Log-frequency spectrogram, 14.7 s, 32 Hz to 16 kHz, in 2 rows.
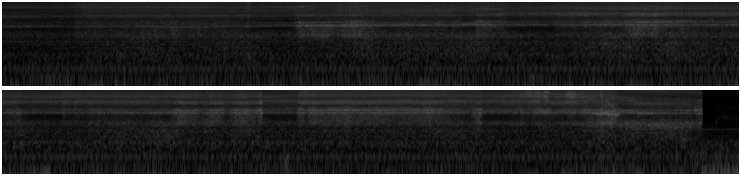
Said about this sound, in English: And so after 2 minutes, now what you're going to do is go in and completely rinse it off. And you do that just with a water spray. So I'm going to go in and just completely rinse this off.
